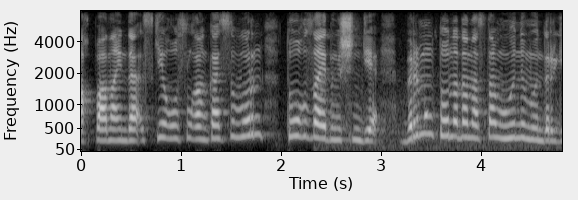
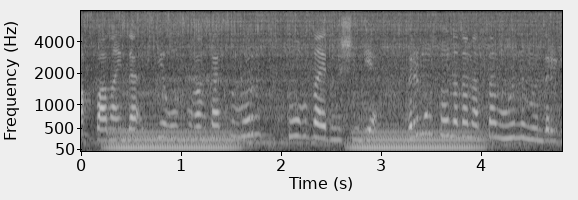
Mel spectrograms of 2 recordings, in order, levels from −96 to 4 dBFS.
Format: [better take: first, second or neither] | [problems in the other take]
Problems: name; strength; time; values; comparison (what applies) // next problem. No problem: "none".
first | background sound (Sink (filling or washing) / Water tap, faucet + Bowed string instrument); 1 dB below the speech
